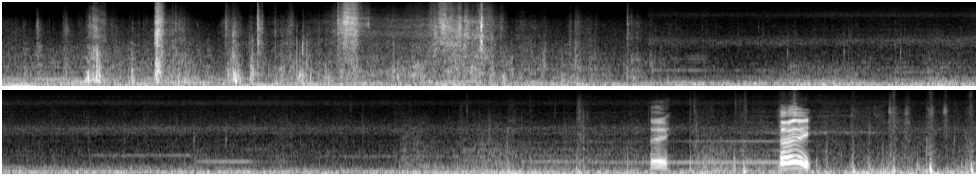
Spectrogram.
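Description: Film soundtrack: a few sharp knocks and handling sounds, then a faint sustained music bed with sparse held notes. Near the end come two short, loud, wavering cries about a second apart.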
